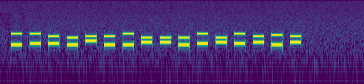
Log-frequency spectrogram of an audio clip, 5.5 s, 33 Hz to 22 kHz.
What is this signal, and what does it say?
DTMF, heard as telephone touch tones, dialled by machine, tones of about 170 ms. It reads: AB5102A771B7B838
